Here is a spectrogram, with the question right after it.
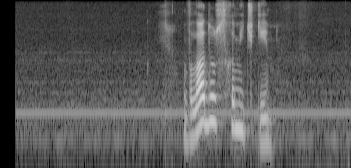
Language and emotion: Russian, neutral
